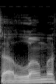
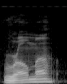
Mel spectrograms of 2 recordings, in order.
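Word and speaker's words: Rauma: It was just a quick spelling for instead of it's Loma, Finland, it's pronounced Roma, R-A-U-M-A, and that the Children's Oasis International was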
